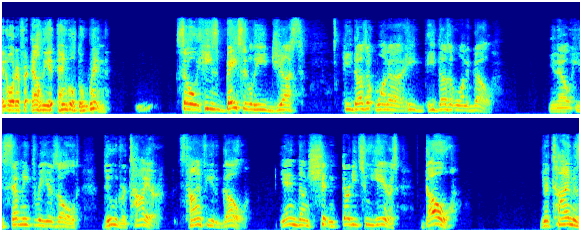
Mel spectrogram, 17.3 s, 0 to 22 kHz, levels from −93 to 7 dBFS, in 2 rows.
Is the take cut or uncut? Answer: uncut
